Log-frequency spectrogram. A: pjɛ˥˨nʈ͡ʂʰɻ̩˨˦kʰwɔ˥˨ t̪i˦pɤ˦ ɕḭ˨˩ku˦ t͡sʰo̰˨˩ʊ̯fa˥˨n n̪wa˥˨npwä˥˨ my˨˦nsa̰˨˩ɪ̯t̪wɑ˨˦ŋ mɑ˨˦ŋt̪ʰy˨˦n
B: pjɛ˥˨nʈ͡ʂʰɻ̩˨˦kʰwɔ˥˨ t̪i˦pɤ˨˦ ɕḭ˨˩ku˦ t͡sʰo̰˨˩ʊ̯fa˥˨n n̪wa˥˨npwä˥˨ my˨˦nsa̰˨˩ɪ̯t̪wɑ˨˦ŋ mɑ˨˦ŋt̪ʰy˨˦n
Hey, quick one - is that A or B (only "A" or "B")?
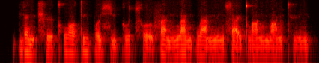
B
